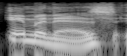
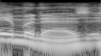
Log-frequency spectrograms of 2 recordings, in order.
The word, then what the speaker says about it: Ximénez: It's spelled X I M H-E-N-E-S. It's Jimenez. It's definitely Jimenez. It's just what the X does.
